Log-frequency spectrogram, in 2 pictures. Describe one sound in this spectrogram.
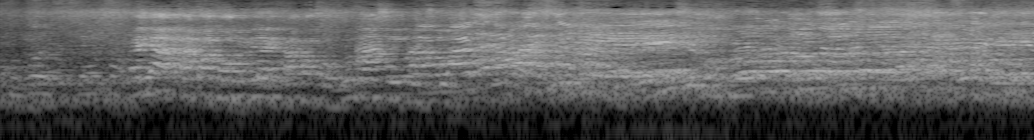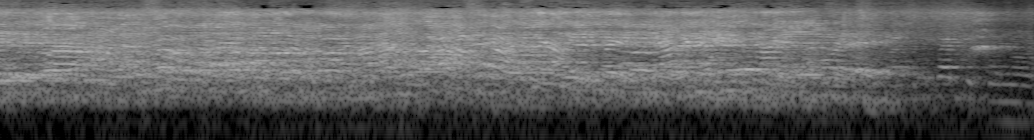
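A man talks loudly and with animation in an echoing room.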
